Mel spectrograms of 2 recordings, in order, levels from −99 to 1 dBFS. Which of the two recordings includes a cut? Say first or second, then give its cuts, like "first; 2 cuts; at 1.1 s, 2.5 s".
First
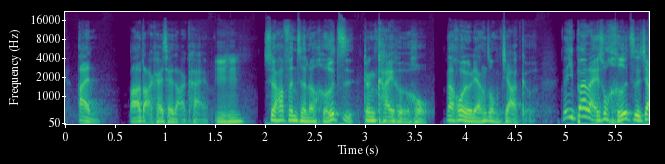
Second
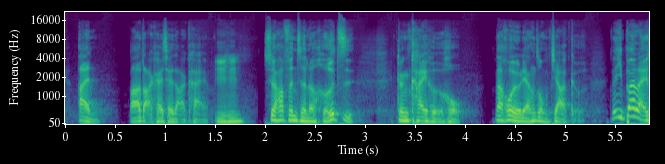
first; 2 cuts; at 2.9 s, 3.7 s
